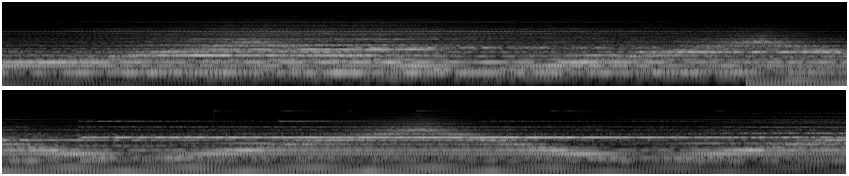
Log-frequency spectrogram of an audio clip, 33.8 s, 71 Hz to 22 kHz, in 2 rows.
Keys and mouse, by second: 1.2 click, 2.8-4.2 typing, 4.3-6.6 ctrl+alt+drag, 7.5 click, 8.5 click, 10.2 click, 13.5 click, 14.4 click, 15.6 click, 15.9 click, 17.2 click, 17.4 click, 18.0-18.5 typing, 20.0 click, 20.4 click, 20.9-22.0 drag, 23.0 click, 23.5 Delete, 24.8 click, 25.5-27.3 drag, 25.5 typing, 27.3 typing, 27.4-29.2 drag, 30.1 click.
